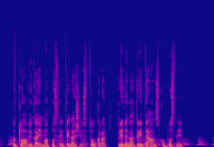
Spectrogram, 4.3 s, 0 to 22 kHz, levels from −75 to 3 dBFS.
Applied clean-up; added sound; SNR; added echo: none; Bark; 16 dB; none.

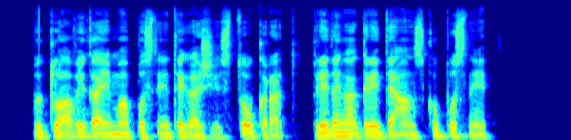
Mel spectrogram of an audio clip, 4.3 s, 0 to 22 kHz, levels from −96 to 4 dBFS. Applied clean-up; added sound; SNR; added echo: neural mask model DeepFilterNet 3.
